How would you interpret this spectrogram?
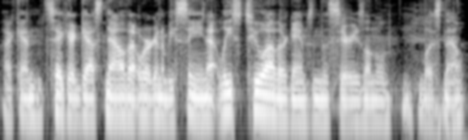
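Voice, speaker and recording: A man's voice: deep voice, level tone, normal speed. A man co-hosting a podcast, talking casually about video games. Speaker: podcast co-host.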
